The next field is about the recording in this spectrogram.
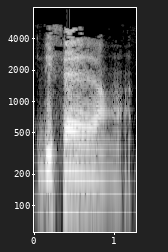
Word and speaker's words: دفاع: الإمام نافع أو الإمام أهل المدينة، والإمام أبو جعفر الإمام المدني الآخر أيضا وهو الإمام الثامن، والإمام يعقوب الإمام التاسع بكسر الدال وفتح الفاء وألف بعدها، يعني كسر الدال يبقى دي وليس دا، وفتح الفاء يبقى فاء وليس دف هكذا. أصبح النطق ولولا دفاع، ولولا دفاع وألف بعدها أي بعد الفاء، دفاع ولولا دفاع ولولا دفع. الباقون طبعا بفتح الدال وسكون الفاء دون ألف كحفص: ولولا دفع الله، ولولا دفاع الله الناس بعضهم طبعا الناس ليس فيها إمالة لأنها ليست مجرورة.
